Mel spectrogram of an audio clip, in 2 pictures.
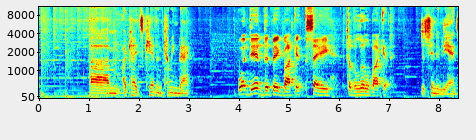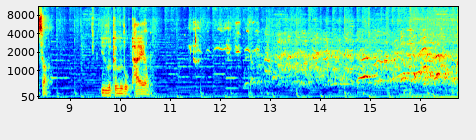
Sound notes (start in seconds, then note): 11.3 laughs; 13.2 crowd laughing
